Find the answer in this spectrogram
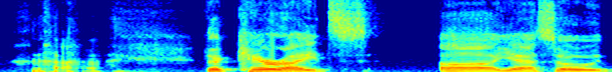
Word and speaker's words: Charites: The Charites. Uh yeah, so c h in Greek is the um cur sound, cuh.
